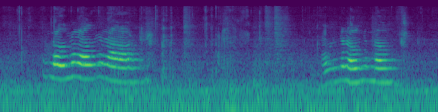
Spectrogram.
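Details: Rescued female kitten at her first meal after five days up a tree: two drawn-out wavering meows, the first long and slurred, the second shorter, with quiet background hum between.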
